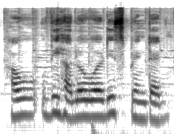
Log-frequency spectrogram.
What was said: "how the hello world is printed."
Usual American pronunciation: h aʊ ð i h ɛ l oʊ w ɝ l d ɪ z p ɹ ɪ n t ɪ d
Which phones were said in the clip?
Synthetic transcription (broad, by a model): h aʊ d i h ɛ l oʊ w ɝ d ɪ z p ɹ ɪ n t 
